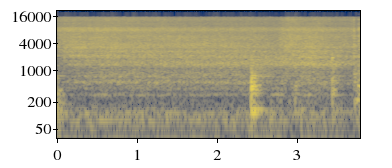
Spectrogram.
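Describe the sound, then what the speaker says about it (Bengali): Ground roasted spice fries with potatoes in a pan, a loud, continuous hiss and sizzle, broken near the end by a few sharp scrapes and clanks as it is stirred. "ভাজা গুঁড়ো মশলাটা সেটাকেও খুব সুন্দর করে ভাজা করে মিশিয়ে নেব"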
